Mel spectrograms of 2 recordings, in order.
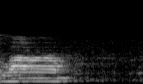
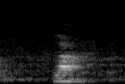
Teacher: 8 নম্বর মাখরাজ জিহ্বার আগার কিনারা উপরের মাড়ির সঙ্গে লাগাই। জিহ্বার আগার কিনারা এবং উপরের মাড়ির সাথে লাগাইয়া একটি হরফ, সেটা হলো লাম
